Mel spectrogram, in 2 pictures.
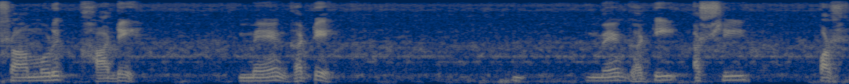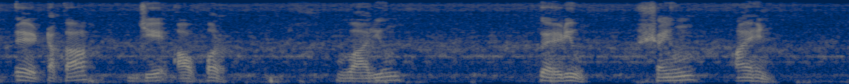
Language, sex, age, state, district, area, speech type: Sindhi, male, 45-60, Madhya Pradesh, Katni, urban, read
